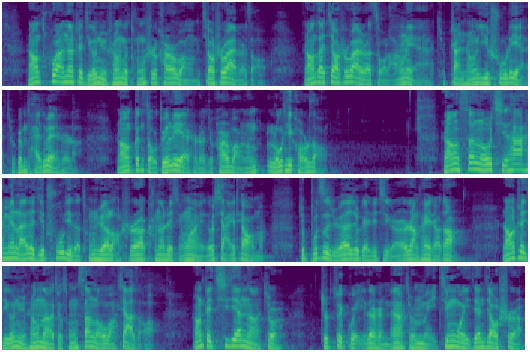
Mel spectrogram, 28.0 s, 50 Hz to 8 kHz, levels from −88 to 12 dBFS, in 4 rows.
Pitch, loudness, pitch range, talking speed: 125 Hz, -18 LUFS, 110-140 Hz, 315 characters per minute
